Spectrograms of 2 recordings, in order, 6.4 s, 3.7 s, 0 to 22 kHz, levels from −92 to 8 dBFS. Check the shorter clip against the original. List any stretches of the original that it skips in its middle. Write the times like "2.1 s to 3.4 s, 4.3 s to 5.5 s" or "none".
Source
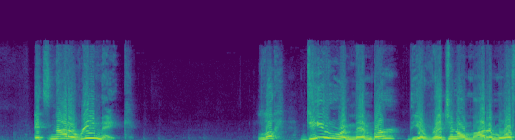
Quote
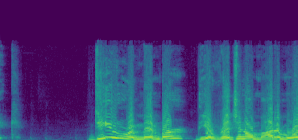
2.4 s to 3.6 s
